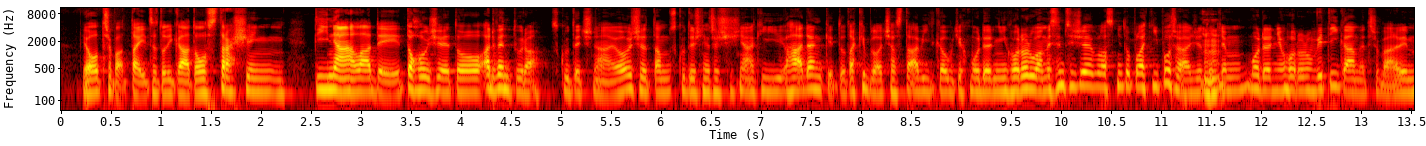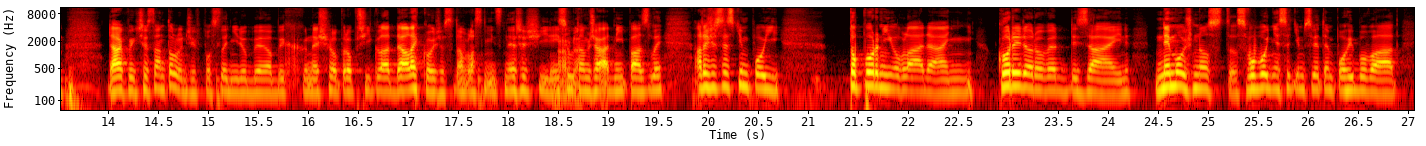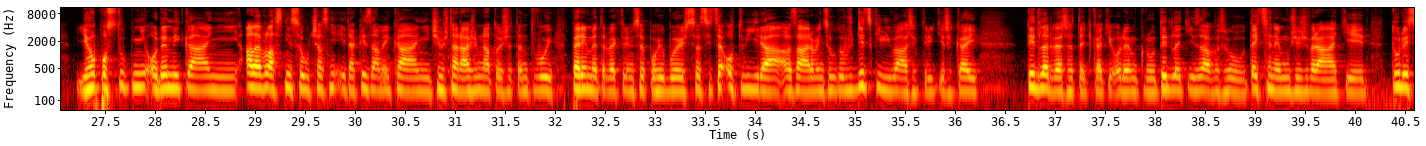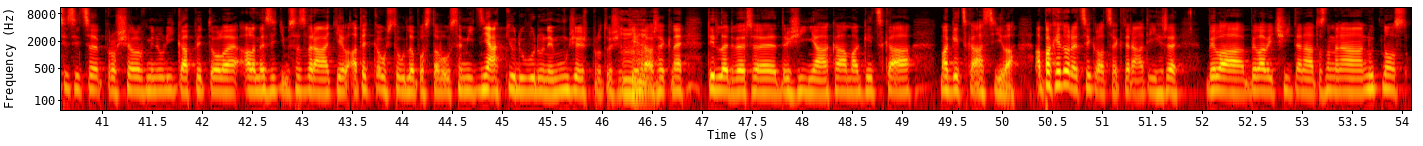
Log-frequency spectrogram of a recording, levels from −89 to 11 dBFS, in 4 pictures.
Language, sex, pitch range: Czech, male, 150-175 Hz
